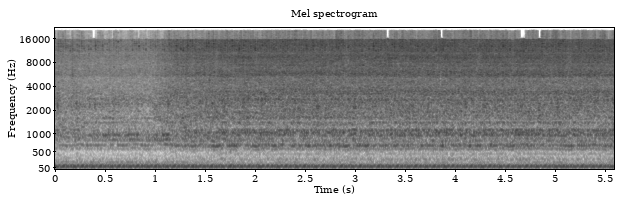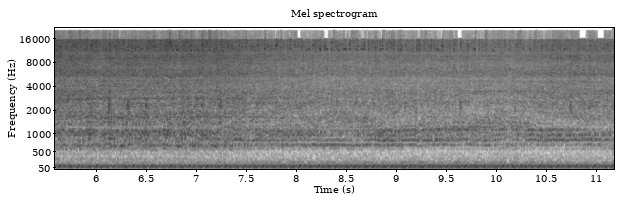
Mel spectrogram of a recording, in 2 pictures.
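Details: 2004 4.7 HO V8 idling cold with a faint, regular light tap from the bottom rear of the engine beneath the low rumble; the tap goes away once operating temperature is reached; owner suspects knock.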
